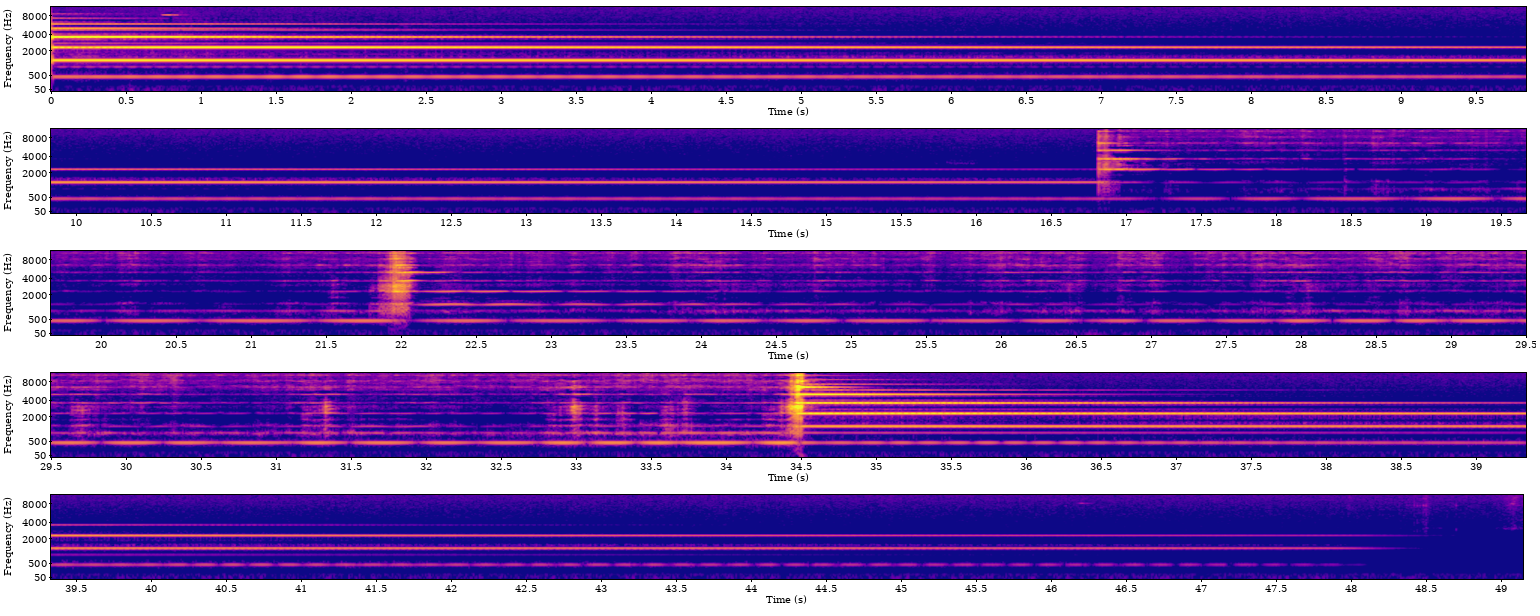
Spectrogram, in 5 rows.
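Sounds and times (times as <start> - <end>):
Tibetan singing bowl from the Himalaya: 0.0 - 49.1.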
